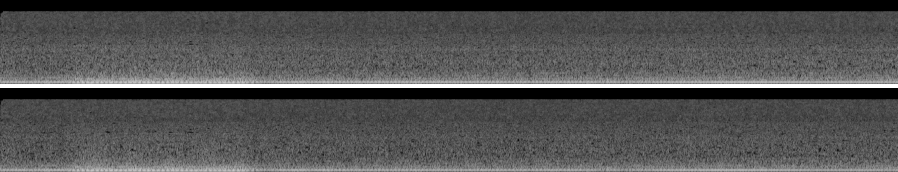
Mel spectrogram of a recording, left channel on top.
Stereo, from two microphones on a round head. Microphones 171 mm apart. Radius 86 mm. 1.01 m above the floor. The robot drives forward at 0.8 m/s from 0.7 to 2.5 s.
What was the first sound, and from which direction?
Only background noise.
